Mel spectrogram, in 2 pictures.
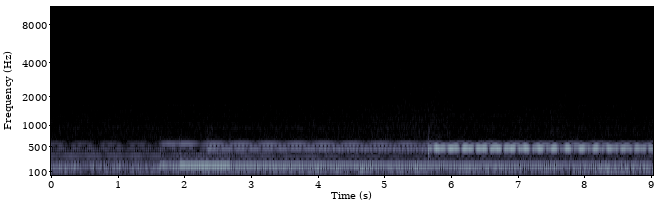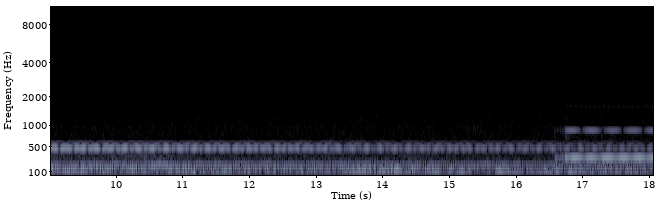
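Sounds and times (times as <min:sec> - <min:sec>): bowl struck: 0:00.0 - 0:18.0
singing bowls ringing: 0:00.0 - 0:18.0.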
